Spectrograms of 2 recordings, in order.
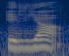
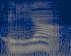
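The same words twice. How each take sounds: Both takes have the same delivery.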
